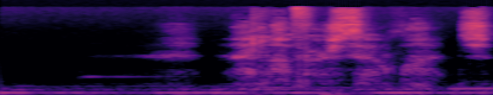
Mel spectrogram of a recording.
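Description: Faint whispering voice, soft and breathy, starting about halfway through, over a low steady hum.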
